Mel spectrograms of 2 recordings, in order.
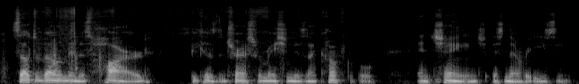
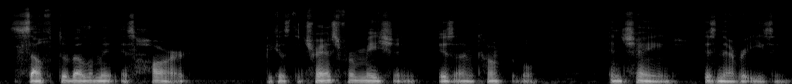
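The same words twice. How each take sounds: First: The sentence is spoken at a normal pace. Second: The sentence is spoken at a slower pace.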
